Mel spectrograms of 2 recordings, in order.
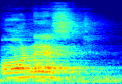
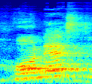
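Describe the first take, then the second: First: The word begins directly with a vowel sound. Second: The word begins with an audible h sound. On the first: The speaker calls it right. "ऑनेस्ट पढ़ते हैं इसको" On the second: The speaker calls it wrong. "ऐसे ही हॉनेस्ट नहीं पढ़ते"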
